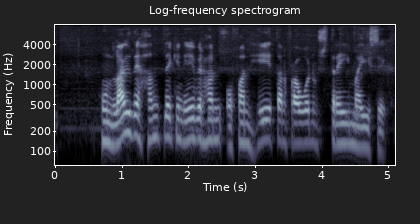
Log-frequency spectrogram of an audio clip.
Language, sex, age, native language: Icelandic, male, 30-39, Icelandic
